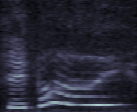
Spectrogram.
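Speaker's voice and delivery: mother cooing to her sleeping newborn. Real, not acted. Mother prompting her sleeping baby.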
